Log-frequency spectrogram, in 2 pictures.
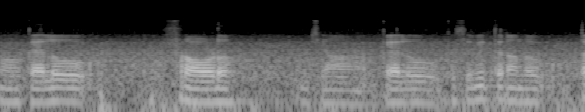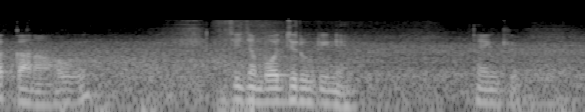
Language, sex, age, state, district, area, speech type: Punjabi, male, 18-30, Punjab, Mansa, rural, spontaneous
